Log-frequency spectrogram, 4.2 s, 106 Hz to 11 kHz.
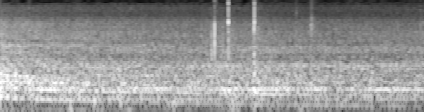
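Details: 1958 General Electric twin window/box fan, restored, started on high speed: a smooth, steady whoosh of air with a constant low motor hum and no ticking or rubbing; the fan runs healthy on high.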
